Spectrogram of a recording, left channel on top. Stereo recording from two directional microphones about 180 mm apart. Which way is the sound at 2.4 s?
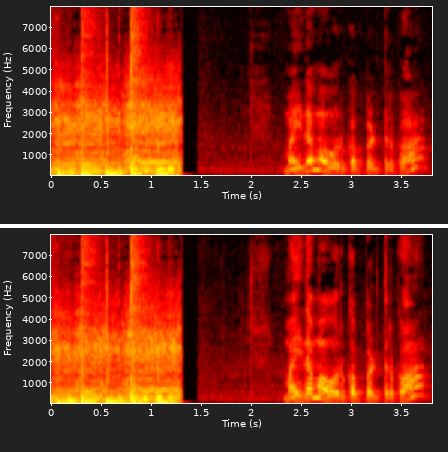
30° right (ahead or behind).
